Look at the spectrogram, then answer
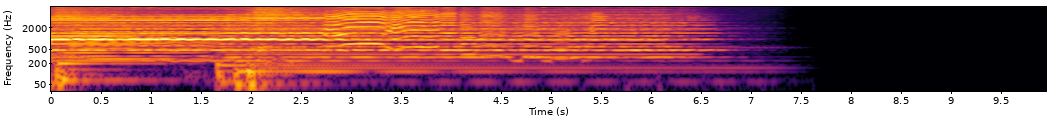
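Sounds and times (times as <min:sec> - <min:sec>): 
song: 0:00.0 - 0:07.1.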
